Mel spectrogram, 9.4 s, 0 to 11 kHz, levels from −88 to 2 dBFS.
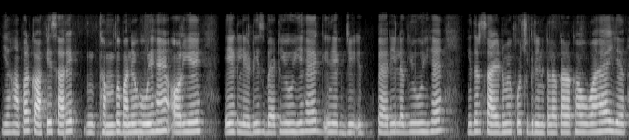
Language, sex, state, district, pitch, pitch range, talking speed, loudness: Hindi, female, Odisha, Sambalpur, 205 Hz, 195-215 Hz, 215 wpm, -19 LUFS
